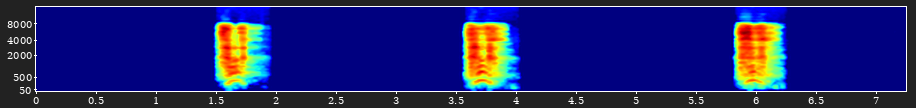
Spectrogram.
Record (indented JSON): {
  "exhalation_length": "7.3 s",
  "exhalation_amplitude": 31984,
  "exhalation_signal_mean_std_ratio": 0.23,
  "survey_phase": "beta (2021-08-13 to 2022-03-07)",
  "age": "18-44",
  "gender": "Female",
  "wearing_mask": "No",
  "symptom_none": true,
  "smoker_status": "Never smoked",
  "respiratory_condition_asthma": false,
  "respiratory_condition_other": false,
  "recruitment_source": "REACT",
  "submission_delay": "1 day",
  "covid_test_result": "Negative",
  "covid_test_method": "RT-qPCR",
  "influenza_a_test_result": "Negative",
  "influenza_b_test_result": "Negative"
}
